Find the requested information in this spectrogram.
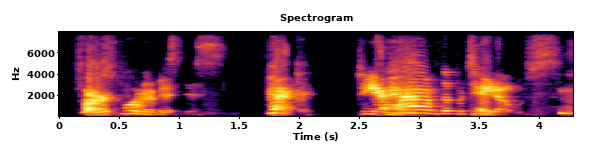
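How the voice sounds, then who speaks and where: A gruff, high-pitched put-on character voice at a moderate pace. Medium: actual play.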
